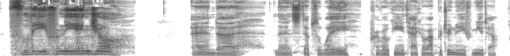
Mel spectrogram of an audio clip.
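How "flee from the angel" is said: high, shouting monster yell. Voicing a creature that yells to flee from the angel: creature yelling out. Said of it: "it yells out".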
